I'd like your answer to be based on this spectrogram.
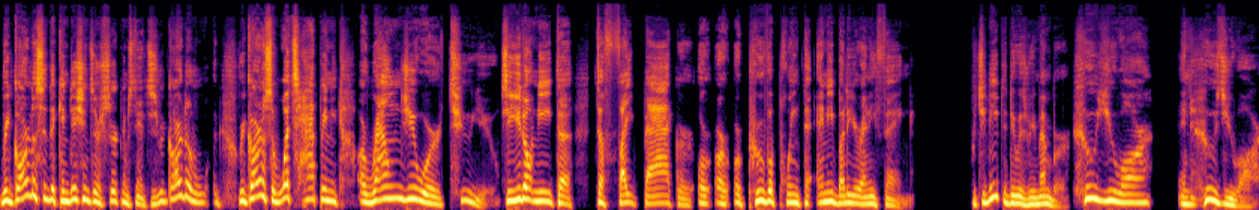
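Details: Adult male who self-reports that he stutters or stammers, with repeated words in his speech; stuttering.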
